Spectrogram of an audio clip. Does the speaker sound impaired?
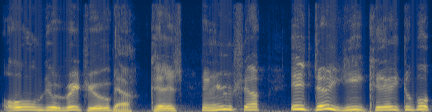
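Yes: cerebral palsy; caused by oxygen-related brain damage.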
